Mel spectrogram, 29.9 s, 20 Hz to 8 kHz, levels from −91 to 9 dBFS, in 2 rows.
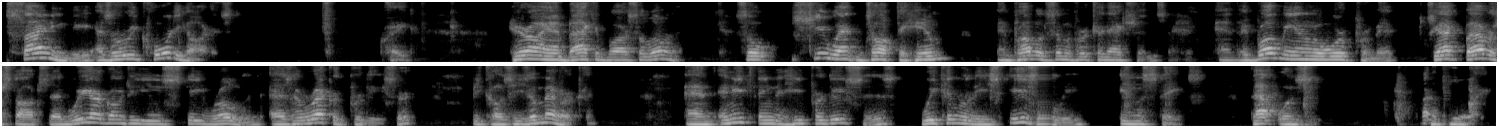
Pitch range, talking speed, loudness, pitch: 130-180 Hz, 135 wpm, -29 LUFS, 155 Hz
